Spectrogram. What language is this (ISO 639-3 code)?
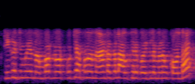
ori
